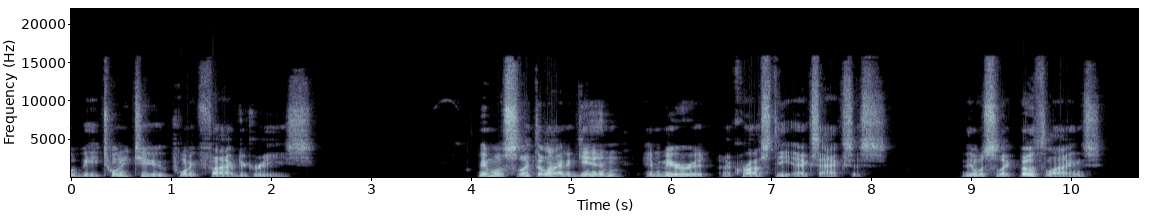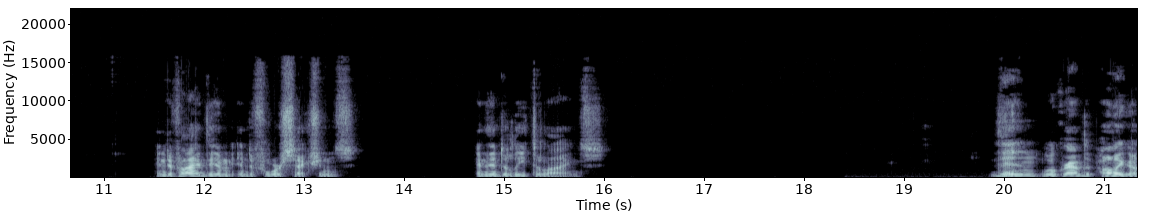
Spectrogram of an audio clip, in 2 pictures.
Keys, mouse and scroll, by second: 0.2-1.7 typing, 2.1 Return, 4.3 click, 5.9 click, 7.1 click, 9.2 shift+click, 9.6 right click, 11.6-12.7 typing, 16.2 Delete, 16.8 ctrl+right click, 17.1 right click.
